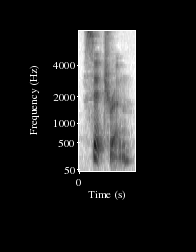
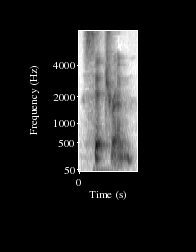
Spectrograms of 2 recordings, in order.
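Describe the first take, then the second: First: It is said with a British English pronunciation. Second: It is said with a British English pronunciation.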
